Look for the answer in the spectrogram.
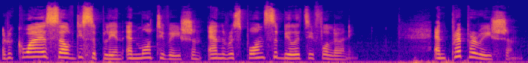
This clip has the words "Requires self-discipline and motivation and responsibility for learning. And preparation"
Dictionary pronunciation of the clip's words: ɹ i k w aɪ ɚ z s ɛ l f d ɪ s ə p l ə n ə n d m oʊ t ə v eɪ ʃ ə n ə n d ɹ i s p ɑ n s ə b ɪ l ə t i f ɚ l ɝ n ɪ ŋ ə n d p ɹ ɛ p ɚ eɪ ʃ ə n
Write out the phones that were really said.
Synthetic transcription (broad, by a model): ɹ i k w aɪ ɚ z s ɛ l f d ɪ s ə p l ə n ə n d m oʊ t ə v eɪ ʃ ə n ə n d ɹ i s p ɑ n s ə b ɪ l ə t i f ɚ l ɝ n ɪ ŋ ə n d p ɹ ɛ p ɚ eɪ ʃ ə n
